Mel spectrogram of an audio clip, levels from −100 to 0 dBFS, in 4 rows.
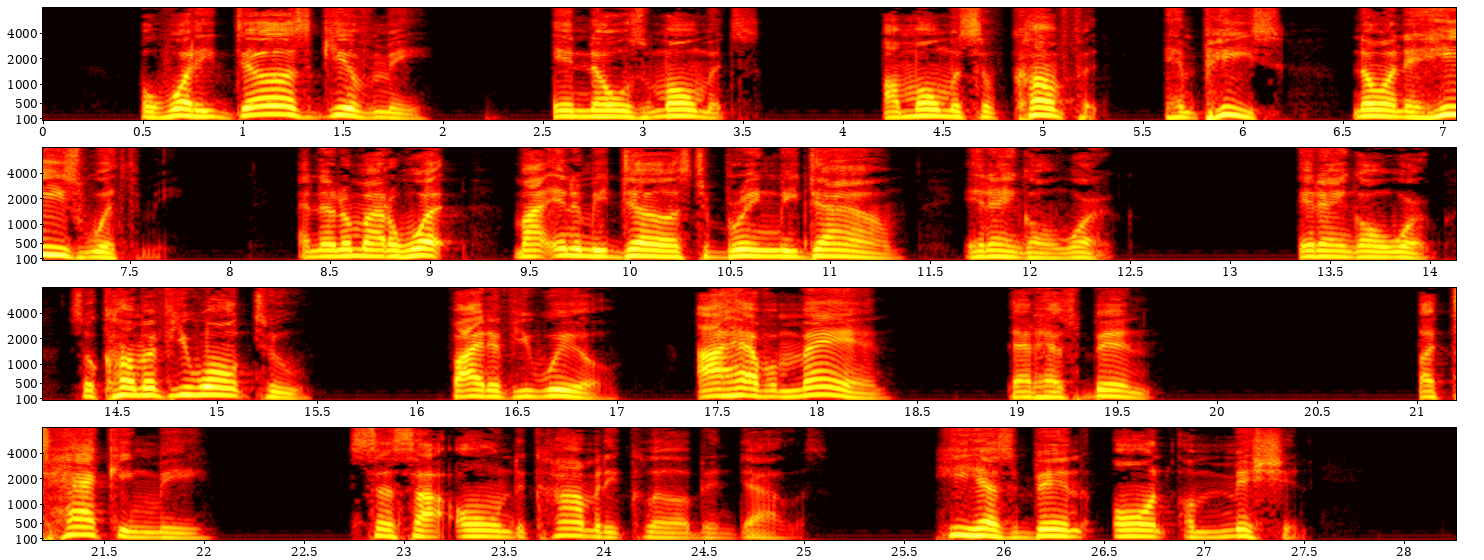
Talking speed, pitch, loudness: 155 wpm, 140 Hz, -23 LUFS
